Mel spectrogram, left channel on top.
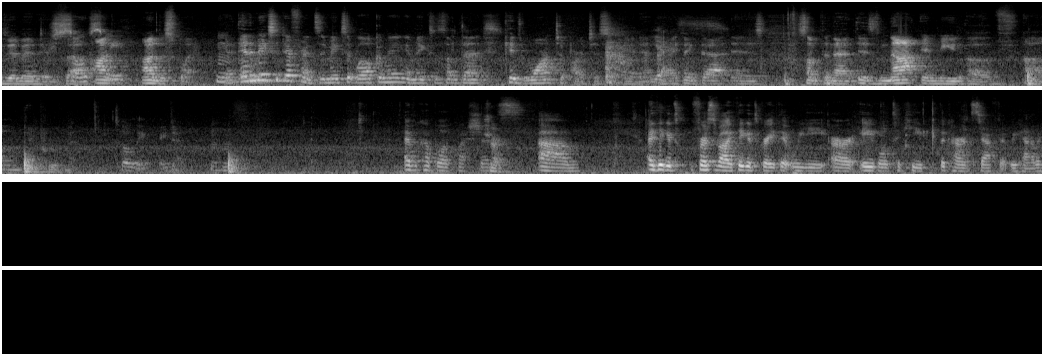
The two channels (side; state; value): right; silent; digital silence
